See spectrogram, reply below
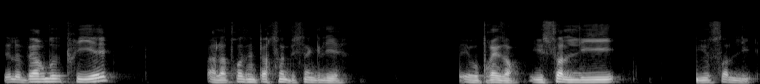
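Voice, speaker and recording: A man teaching a beginner lesson over a video call, patient, hesitant and full of fillers, drawing out syllables slowly. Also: fairly low pitch, mellow, breathy edge, lo-fi sound. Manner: hesitant, many fillers and restarts. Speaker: Arabic teacher.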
